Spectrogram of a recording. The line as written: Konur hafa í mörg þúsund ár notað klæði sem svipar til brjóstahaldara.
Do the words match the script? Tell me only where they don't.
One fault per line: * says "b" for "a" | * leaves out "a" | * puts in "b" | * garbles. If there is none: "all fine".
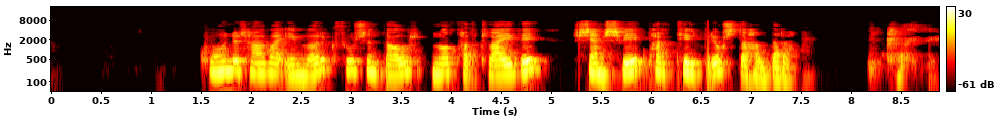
all fine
